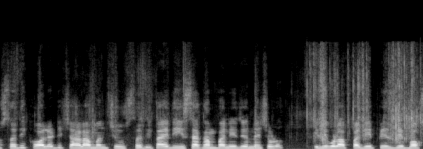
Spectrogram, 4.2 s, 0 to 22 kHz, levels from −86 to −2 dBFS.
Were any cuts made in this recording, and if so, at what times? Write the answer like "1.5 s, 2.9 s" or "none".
1.5 s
